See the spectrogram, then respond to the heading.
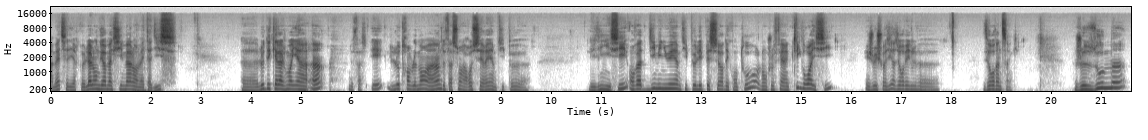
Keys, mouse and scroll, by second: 0.6 click, 1.7 KP_0, 1.9 KP_Enter, 4.3 click, 5.0 KP_1, 5.1 KP_Enter, 6.9 click, 7.7 KP_1, 8.0 KP_Enter, 10.4-11.5 drag, 15.8 right click, 16.9 click, 19.6 click, 19.9 click, 20.4 click.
